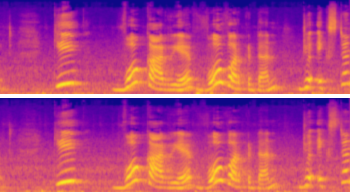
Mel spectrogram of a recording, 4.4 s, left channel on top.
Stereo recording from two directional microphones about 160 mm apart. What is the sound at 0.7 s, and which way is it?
A woman's voice, 35° left (ahead or behind).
